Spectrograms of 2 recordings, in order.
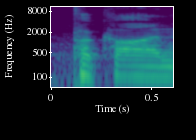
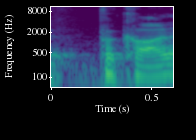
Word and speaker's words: pecan: So I didn't actually ever call it pecan until my in-laws moved down to Houston. And then they were the ones who informed me that I'd been saying it wrong forever. Apparently the pecan is that's a Canadian way to say that. Pecan is? Because it's French.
